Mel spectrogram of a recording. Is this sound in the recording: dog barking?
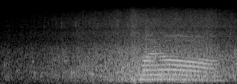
no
